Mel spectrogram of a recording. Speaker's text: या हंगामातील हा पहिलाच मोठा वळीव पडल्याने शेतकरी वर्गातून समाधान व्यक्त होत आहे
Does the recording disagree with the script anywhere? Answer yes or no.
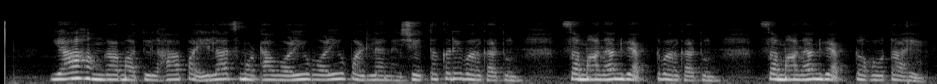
yes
